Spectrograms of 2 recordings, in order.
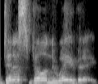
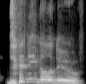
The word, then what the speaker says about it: Denis Villeneuve: Runner 2049 denis villeneuve or as many people have mispronounced his name Dennis Villanueva Denis Villeneuve somehow made a sequel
